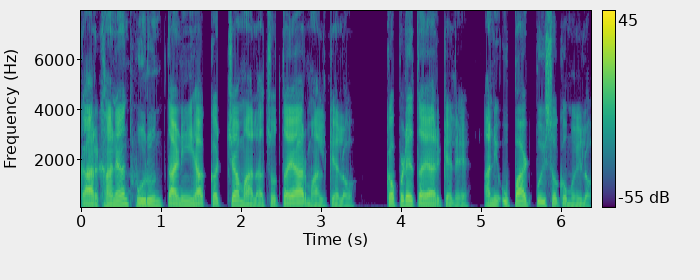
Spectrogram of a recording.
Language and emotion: Goan Konkani, neutral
